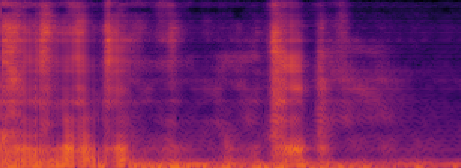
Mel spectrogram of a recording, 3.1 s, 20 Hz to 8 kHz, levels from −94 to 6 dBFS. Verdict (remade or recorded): remade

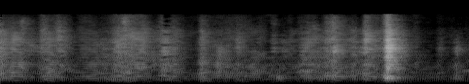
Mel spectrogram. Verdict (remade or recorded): remade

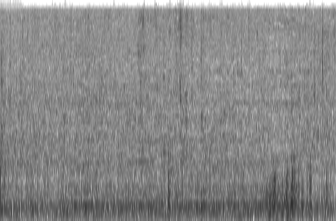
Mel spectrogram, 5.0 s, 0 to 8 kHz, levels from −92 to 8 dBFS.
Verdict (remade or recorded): remade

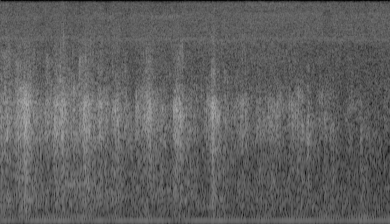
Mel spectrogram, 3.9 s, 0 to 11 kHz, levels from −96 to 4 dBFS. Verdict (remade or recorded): recorded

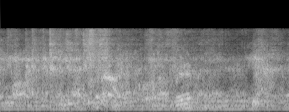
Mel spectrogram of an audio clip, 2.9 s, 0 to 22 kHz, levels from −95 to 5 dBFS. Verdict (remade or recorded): remade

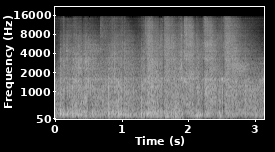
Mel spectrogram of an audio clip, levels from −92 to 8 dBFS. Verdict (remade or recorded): remade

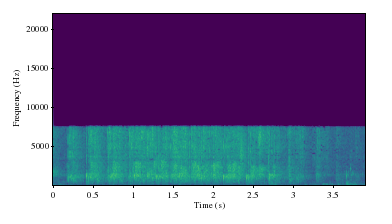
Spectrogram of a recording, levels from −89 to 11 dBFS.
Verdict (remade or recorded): recorded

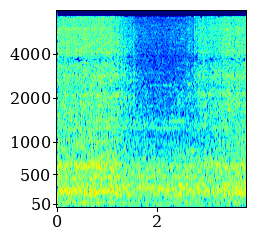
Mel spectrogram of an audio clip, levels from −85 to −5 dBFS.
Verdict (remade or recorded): recorded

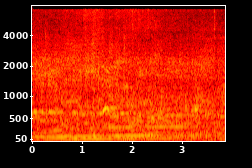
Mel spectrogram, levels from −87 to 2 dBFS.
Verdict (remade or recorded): remade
